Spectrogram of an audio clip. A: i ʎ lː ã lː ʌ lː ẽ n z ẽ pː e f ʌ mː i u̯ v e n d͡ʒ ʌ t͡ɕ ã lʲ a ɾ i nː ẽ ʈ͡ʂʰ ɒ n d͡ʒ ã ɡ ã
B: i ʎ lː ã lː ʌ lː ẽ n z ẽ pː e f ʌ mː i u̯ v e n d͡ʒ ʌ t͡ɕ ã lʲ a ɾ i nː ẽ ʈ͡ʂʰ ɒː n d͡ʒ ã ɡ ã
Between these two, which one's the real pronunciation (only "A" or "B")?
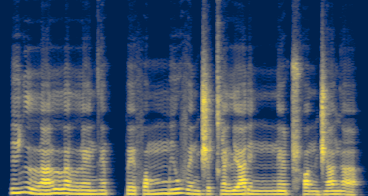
A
